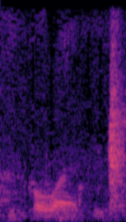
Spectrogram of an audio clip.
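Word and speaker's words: إِخْوَتِي: Perhatikan, kalau ada hamzah, kepala hamzah di bawah, berarti kita diharuskan membaca dengan kasroh. Ikhwati.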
